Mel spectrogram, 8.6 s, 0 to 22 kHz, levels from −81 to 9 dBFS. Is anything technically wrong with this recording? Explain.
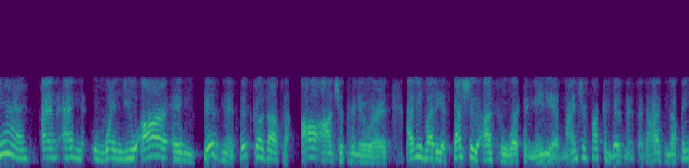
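Yes. Throughout the speech a Speex codec at a very low quality setting, consistent with roughly 4 kbps, strips the excitation of detail, so the voice sounds hoarse, buzzy and near-robotic. The band runs about 150 Hz to 3.6 kHz. A spectrogram shows blurred harmonics and nothing above 3.8 kHz.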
